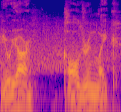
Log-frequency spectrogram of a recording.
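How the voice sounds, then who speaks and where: A man's put-on character voice, fairly low in pitch and monotone with flat intonation, over clear background noise. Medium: video game. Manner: dry, deadpan.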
